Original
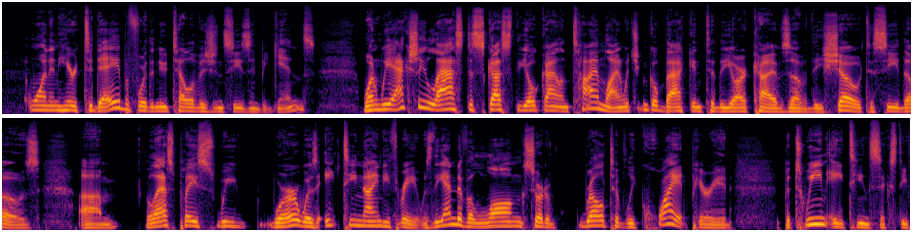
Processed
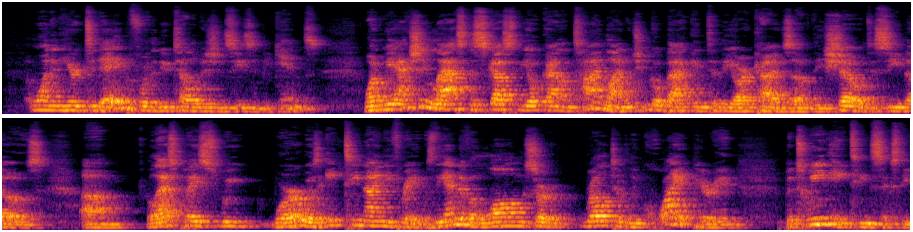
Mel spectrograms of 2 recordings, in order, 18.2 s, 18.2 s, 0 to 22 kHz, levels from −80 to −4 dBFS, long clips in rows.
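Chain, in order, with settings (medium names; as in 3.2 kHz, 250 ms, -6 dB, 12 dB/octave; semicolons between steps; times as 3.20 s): 13.92–16.16 s: treble shelf 9.7 kHz -8.5 dB; reverberation RT60 0.60 s, pre-delay 9 ms, DRR -10 dB; trim -6.5 dB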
